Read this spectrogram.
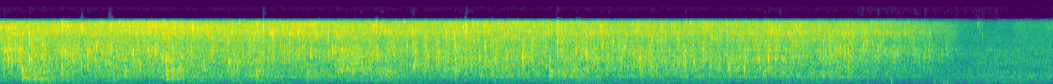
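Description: Hot oil sizzles and crackles steadily as chicken fries.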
